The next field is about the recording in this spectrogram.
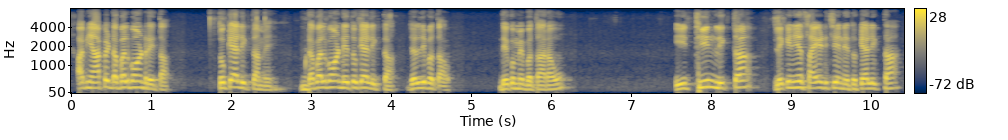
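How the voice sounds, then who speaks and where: A man's voice: sits high, highs cut off. A man teaching a chemistry lecture to students, often repeating himself and coaxing them to answer. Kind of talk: classroom lecture.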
